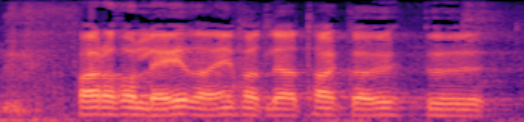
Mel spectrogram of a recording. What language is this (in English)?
Icelandic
